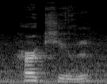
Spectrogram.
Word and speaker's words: Hercule: And uh Kenneth Brun's um character, Hercule, that's how you say his name.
